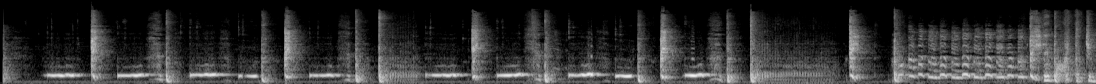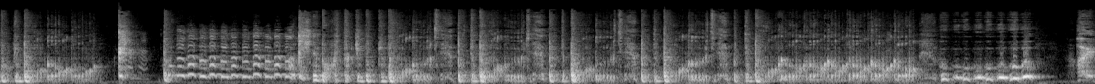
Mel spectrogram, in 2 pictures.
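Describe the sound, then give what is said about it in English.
A beatboxer imitates with his mouth what emojis would sound like (a ghost, a clown, a gorilla, ping pong, an airplane and a bomb): sharp rhythmic clicks under short hooting tones, then loud growling, rasping bursts and breathy, noisy effects, with no ordinary speech. “It's a guy that's beatboxing what emojis would sound like. Now, he does a ghost, a clown, a gorilla, ping pong, airplane, and a bomb.”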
